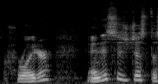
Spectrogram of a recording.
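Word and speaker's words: Kraeuter: and people love croiter i always have a tendency to want to call them crowder but they're i believe it's pronounced croiter and this is just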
